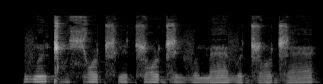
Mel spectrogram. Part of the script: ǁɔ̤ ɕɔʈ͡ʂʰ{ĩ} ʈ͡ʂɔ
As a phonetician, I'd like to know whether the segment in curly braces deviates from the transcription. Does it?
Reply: yes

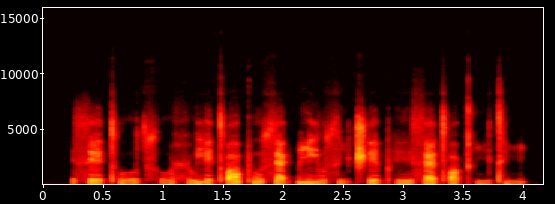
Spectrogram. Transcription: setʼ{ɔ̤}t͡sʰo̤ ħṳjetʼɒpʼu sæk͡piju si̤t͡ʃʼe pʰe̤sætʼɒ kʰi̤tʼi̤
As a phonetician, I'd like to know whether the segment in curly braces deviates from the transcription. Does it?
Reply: yes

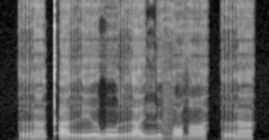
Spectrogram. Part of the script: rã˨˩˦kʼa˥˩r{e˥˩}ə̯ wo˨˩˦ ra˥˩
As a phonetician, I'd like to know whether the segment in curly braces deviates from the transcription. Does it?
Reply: yes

